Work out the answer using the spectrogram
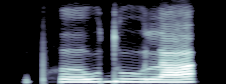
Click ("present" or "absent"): absent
